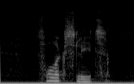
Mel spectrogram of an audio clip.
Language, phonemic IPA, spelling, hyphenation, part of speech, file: Dutch, /ˈvɔlks.lit/, volkslied, volks‧lied, noun, Nl-volkslied.ogg
- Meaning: 1. a national anthem; also an anthem associated with a subnational grouping or level of government 2. a folk song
